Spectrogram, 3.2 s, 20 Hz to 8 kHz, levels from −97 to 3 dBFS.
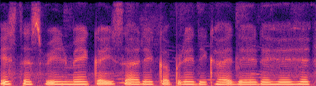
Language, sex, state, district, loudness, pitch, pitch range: Hindi, female, Assam, Kamrup Metropolitan, -14 LUFS, 215 Hz, 210-220 Hz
